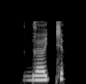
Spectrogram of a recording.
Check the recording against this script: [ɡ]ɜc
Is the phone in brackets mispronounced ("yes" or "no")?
no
